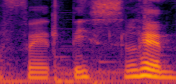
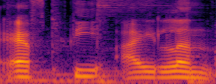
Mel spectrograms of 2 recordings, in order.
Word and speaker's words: FTISLAND: Malah Fetish Land teman-teman ya. Salah ya. Jadi yang benar itu adalah FT Island.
